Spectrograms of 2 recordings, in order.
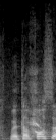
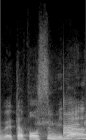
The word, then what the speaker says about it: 메타버스: 아재분들이 많이 메타버스라고 읽더라고요. 버스가 아닌데. 제가 아재인가요? 메타버스 아니고 메타버스입니다. 네, 메타버스.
